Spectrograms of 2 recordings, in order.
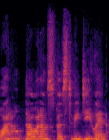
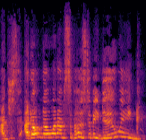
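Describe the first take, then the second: First: Quiet, fast, hopeless mumble. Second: Raised, exasperated quote. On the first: Shown as a demonstration. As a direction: mutter it like you've given up. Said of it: "I wrote, "I feel hopeless". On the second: Retold or imitated. Voicing the stressed listener, exasperated and raised. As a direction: throw up your hands in frustration.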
